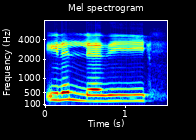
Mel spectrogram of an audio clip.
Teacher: الذی، حمزہ کی زیر کو بغیر کھینچے ہوئے ادا کرنا ہے اور لام کے زبر کو لام شدت کے ساتھ ملاتے ہوئے پڑھیں گے۔ یا ساکن سے پہلے زال کے نیچے زیر ہے یا مدہ ہو رہا ہے، دو حرکت کھینچ کے ادا کریں گے۔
